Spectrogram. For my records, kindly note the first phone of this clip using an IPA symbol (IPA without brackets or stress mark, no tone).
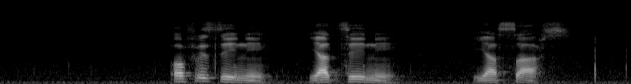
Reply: o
